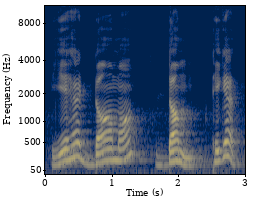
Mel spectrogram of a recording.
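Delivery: ड, म, then डम, drawn out; spelled out slowly. Shown as a demonstration. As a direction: build डम sound by sound. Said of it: "आगे बढ़ते हैं ड की तरफ".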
